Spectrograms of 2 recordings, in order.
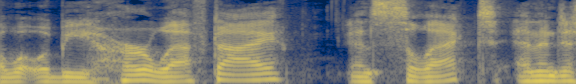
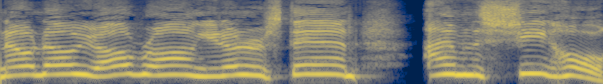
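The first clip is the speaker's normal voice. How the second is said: put-on very high-pitched, panicked, frantic freak-out; 4 dB louder than usual. Retelling a comic scene of a woman accused at trial, imitating her freaking out. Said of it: "she's like freaking out".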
